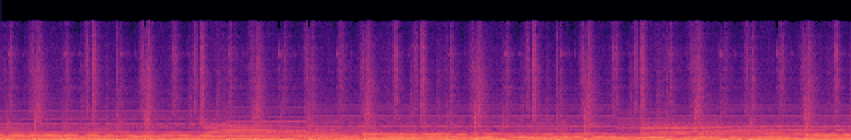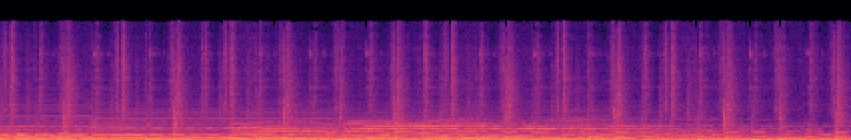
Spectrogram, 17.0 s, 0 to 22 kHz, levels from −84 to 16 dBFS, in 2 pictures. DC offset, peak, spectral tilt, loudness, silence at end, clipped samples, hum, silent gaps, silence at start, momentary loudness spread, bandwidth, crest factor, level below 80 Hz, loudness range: under 0.1%; 0 dBFS; -6 dB/octave; -11 LUFS; 0 s; under 0.1%; none; none; 0 s; 2 LU; 19.5 kHz; 10 dB; -18 dBFS; 1 LU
